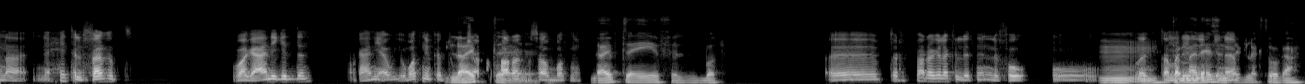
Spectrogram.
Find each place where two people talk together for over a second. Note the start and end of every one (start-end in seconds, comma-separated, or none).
11.0-12.4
